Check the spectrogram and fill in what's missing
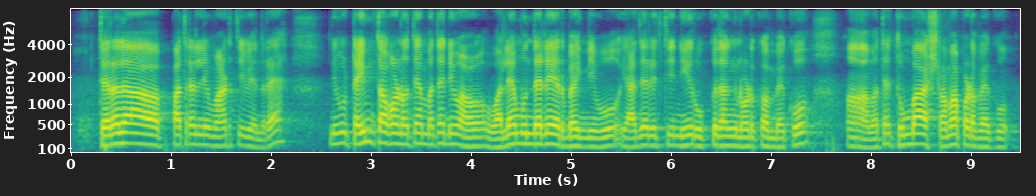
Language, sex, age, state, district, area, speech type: Kannada, male, 60+, Karnataka, Tumkur, rural, spontaneous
